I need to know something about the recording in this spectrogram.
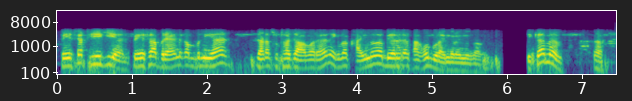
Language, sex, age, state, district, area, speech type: Sindhi, male, 45-60, Delhi, South Delhi, urban, conversation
